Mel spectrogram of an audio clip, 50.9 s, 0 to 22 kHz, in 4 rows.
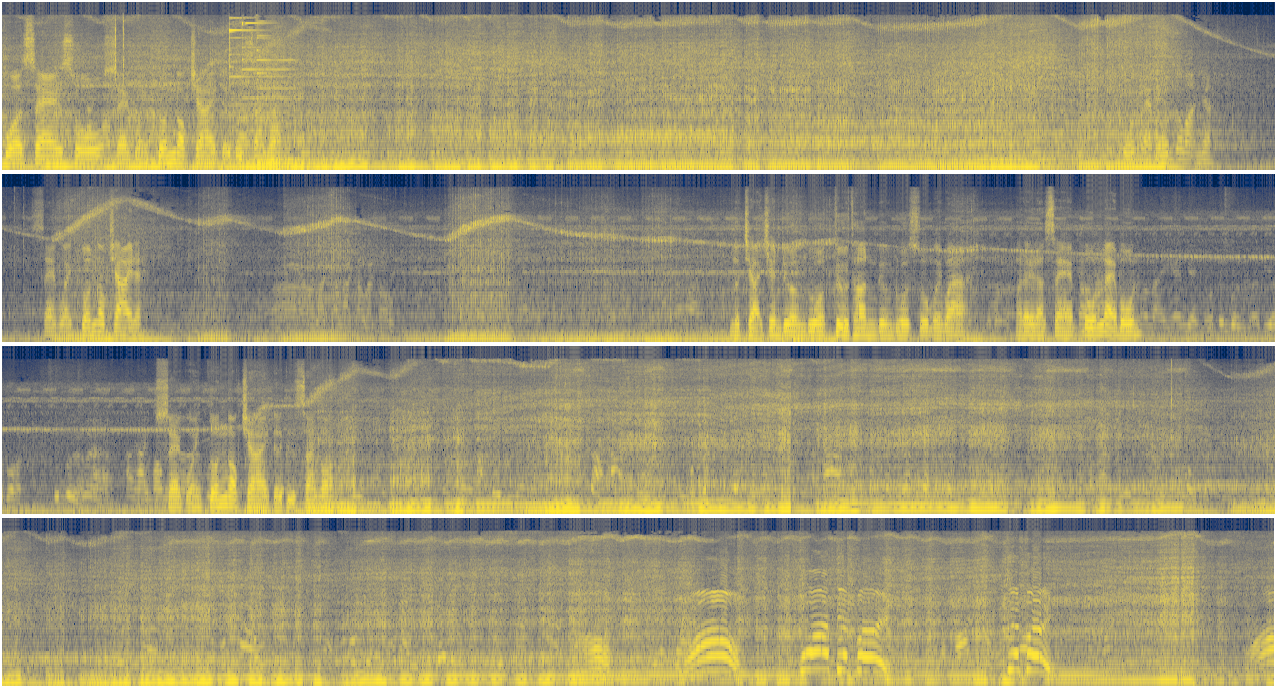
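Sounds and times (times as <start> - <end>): off-road engine revving: 0.0 - 50.9.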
